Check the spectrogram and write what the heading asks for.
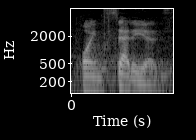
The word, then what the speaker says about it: poinsettia: she wore white and he wore lovely red poinsettias points i'm very happy to hear someone pronounce it correctly thank you poinsettia you know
